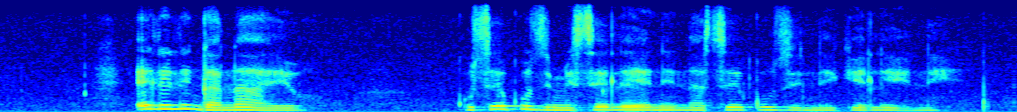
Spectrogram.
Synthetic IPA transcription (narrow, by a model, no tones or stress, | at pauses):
eliliŋanajɔ | k̬usek̬uzimisɛleninasek̬uzinik̬ɛleːni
